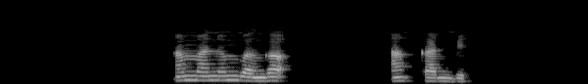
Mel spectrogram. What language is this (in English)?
Bamenyam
